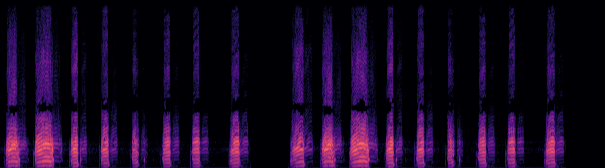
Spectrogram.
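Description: White domestic ducks quacking: a string of short, loud quacks about two a second, with a brief pause about halfway through.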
